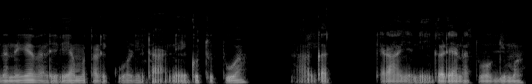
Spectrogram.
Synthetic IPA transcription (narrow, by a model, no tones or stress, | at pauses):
nanɛɣɛðaɾʔḛɾeamataɾekuɔniːnda̰nʔḛɡotutwa | na̰ːŋɡa | kɛɾaɲɛnḭːɡaɾʔeanatwɔɡima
